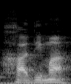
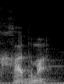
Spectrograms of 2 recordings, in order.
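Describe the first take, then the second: First: An 'i' vowel is heard between 'd' and 'm'. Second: No vowel is heard between 'd' and 'm'. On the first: The speaker calls it right. "दुरुस्त लफ्ज है खादिमा" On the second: The speaker calls it wrong. "यह गलत है"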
